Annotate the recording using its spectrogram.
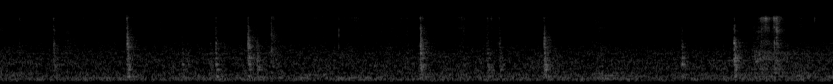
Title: Eg-Evkin cf-052 bad bearing cup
